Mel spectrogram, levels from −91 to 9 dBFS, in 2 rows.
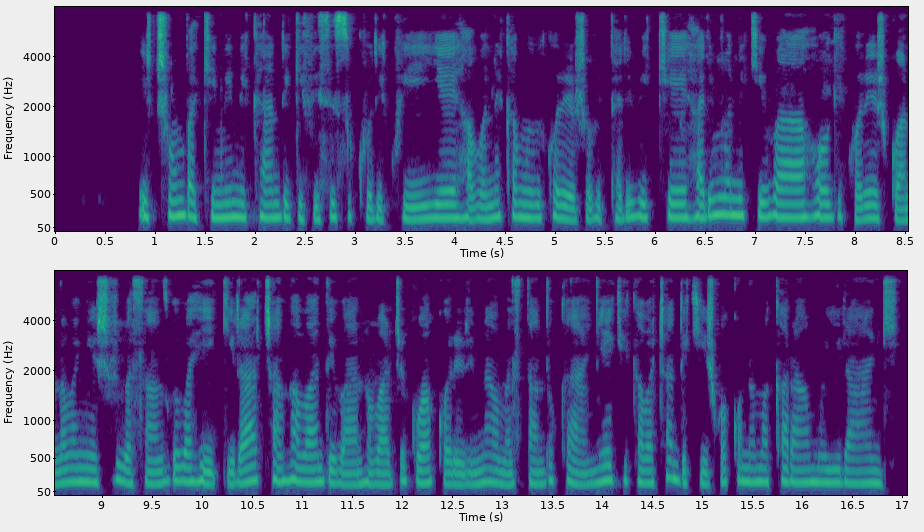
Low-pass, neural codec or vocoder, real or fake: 7.2 kHz; none; real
